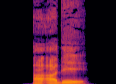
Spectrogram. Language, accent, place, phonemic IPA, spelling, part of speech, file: German, Germany, Berlin, /aːʔaːˈdeː/, AAD, symbol, De-AAD.ogg
- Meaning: AAD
